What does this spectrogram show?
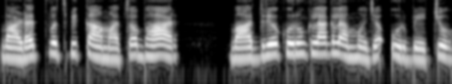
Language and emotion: Goan Konkani, sad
